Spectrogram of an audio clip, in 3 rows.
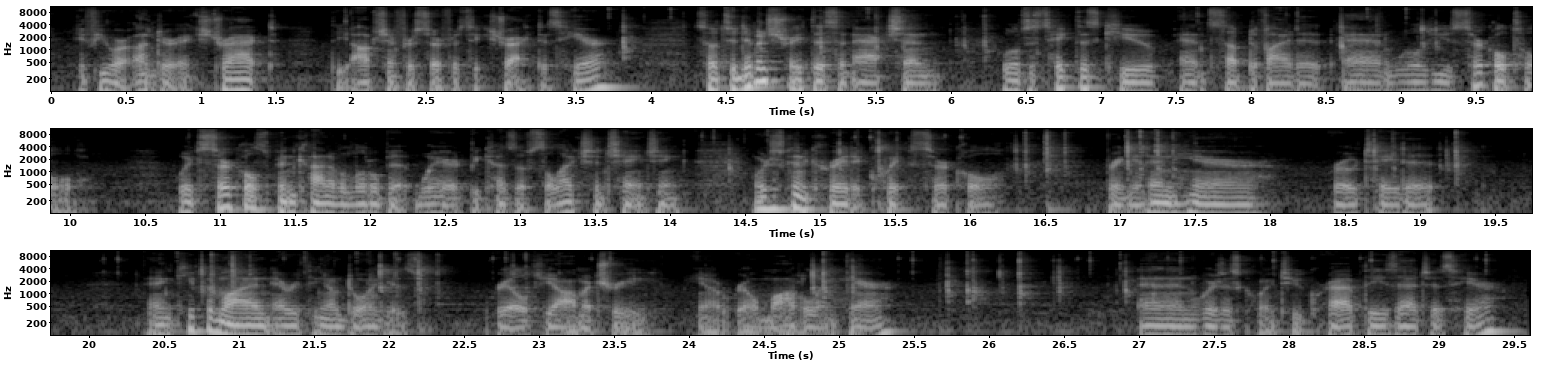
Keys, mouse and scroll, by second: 0.4 click, 0.9 click, 3.6 middle click, 3.9 middle click, 4.3 middle click, 4.6 scroll up 2, 5.2 middle click, 6.4 right click, 7.5 click, 8.2 click, 8.6 middle click, 8.8 double middle click, 10.8 click, 14.2 click, 14.5 middle click, 14.7 scroll up 2, 15.2 right click, 15.8 click, 16.9 click, 20.1 click, 20.4 middle click, 21.3 click, 21.6 middle click, 22.1 right click, 22.7 click, 23.4 click, 23.7-25.4 scroll up 2, 25.4 click, 26.6 click, 27.2 click, 27.8 click, 28.5 click, 29.3 click.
